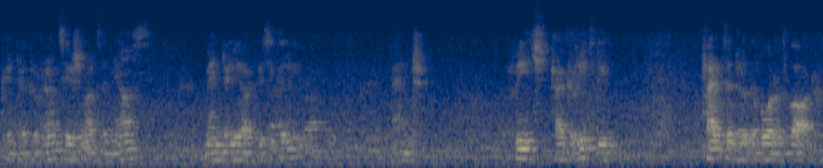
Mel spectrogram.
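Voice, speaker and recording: Male spiritual teacher, Indian accent, lowish voice, didactic and halting delivery, heard in a very reverberant room. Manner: didactic, halting phrasing with simple explanations. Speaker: swami, spiritual teacher officiating a wedding. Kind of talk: religious discourse at a ceremony. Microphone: far from the speaker. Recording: very echoey room, distant mic, noisy.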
